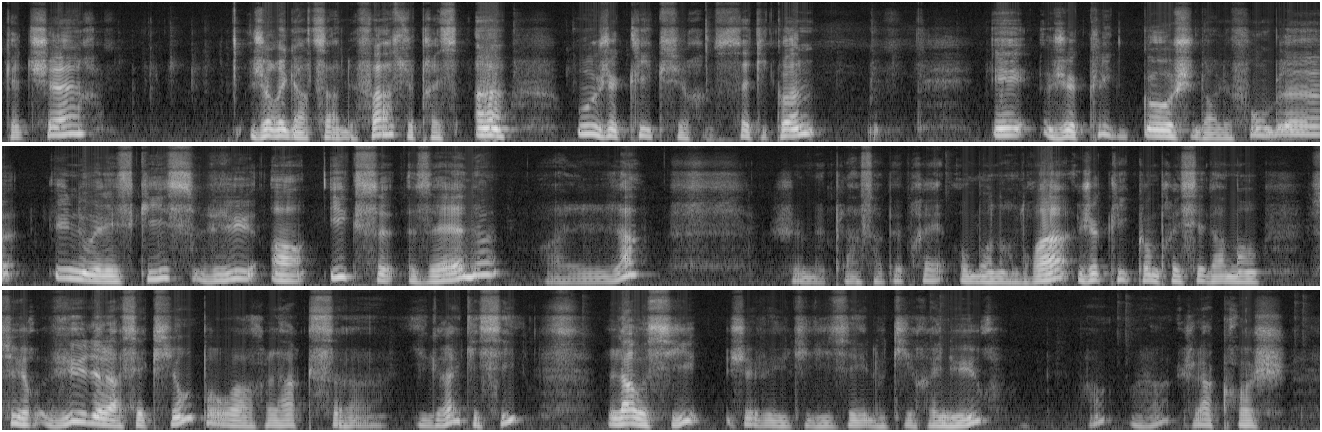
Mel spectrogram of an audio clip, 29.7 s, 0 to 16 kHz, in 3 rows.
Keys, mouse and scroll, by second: 0.9 click, 5.2 KP_1, 8.5 click, 9.9 click, 13.4 click, 14.2 click, 14.9 scroll up 1, 15.4 right click, 16.4 scroll up 1, 16.7 right click, 20.1 click, 27.5 click.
